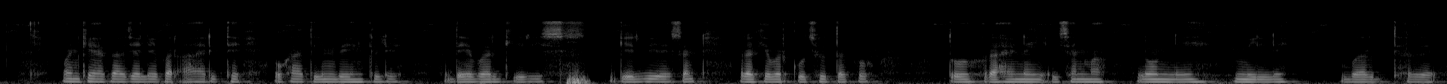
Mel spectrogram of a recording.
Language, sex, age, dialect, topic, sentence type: Chhattisgarhi, male, 18-24, Western/Budati/Khatahi, banking, statement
